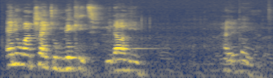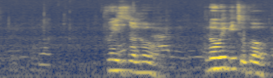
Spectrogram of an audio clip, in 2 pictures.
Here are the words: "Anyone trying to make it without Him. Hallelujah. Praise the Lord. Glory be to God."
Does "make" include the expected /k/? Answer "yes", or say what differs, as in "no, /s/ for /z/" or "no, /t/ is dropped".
yes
